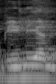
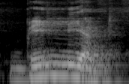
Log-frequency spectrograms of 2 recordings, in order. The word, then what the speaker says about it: brilliant: হবে, এখানে আমি দেখিয়েছি, ব্রিলিয়ান্ট। ব্রিলিয়ান্ট, নট ব্রিলিয়ান্ট। এখানে দুইটি এল রয়েছে। প্রথম সিলেবলে একটি এল এবং দ্বিতীয় সিলেবলের শুরুতে একটি এল। দুটো সিলেবলের এর উচ্চারণের সাউন্ডে কিন্তু এল সাউন্ডটি কিন্তু থাকবে।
